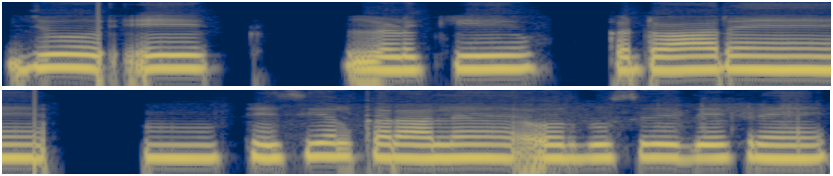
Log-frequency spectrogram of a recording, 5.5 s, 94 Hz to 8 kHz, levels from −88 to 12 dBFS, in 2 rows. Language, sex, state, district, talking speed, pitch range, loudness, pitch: Hindi, female, Uttar Pradesh, Etah, 165 wpm, 220-235 Hz, -11 LUFS, 225 Hz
